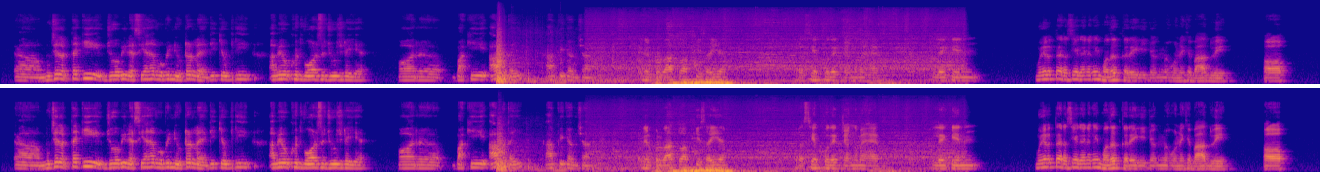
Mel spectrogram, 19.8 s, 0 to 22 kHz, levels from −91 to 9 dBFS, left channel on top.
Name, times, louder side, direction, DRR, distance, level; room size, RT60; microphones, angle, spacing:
voice 1, 0.2-5.5 6.0-7.9 8.2-9.0, right 2 dB, 25° right, 0.4 m, -28 dB
Car, 7.4-10.7 11.1-12.4 12.9-13.0 13.6-13.7, left 3 dB, 50° left, 0.6 m, -32 dB
sound 1, 8.8-14.5, right 1 dB, 35° left, 1.2 m, -27 dB
voice 2, 9.6-10.9 11.9-13.3 14.0-14.7 15.5-18.4 19.0-19.2, right 4 dB, 75° right, 0.6 m, -29 dB
4.7 x 2.1 x 4.0 m
head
